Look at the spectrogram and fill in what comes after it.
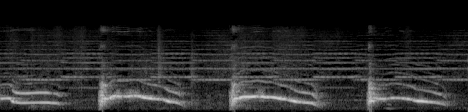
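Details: Corgi howling in repeated drawn-out notes, about every two and a half seconds, each starting with a sharp onset and sliding gradually downward in pitch, with a steady high-pitched tone running underneath throughout.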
